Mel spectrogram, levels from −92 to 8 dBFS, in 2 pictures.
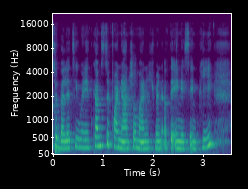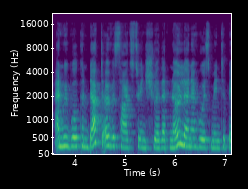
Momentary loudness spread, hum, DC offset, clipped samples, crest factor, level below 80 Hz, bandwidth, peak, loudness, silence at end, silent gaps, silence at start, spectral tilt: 10 LU; none; under 0.1%; under 0.1%; 18 dB; -64 dBFS; 17 kHz; -6 dBFS; -25 LUFS; 0 s; none; 0 s; -6 dB/octave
